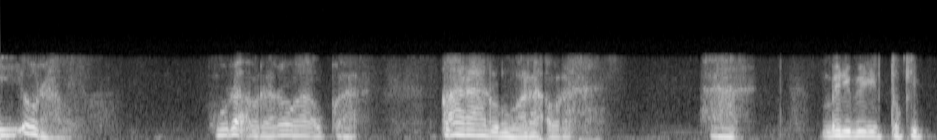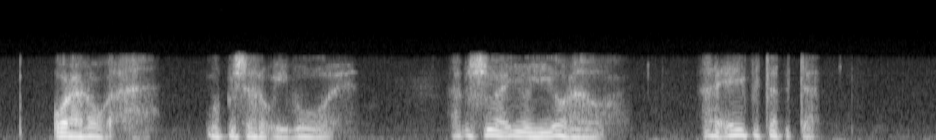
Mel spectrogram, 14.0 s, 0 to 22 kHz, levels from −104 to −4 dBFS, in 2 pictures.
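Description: From start to end the speech is muffled and hoarse, with nothing above 4.3 kHz. This is likely Opus compression in its narrowband speech mode at a very low bitrate, around 12 kbps. The codec damage is heavy.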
